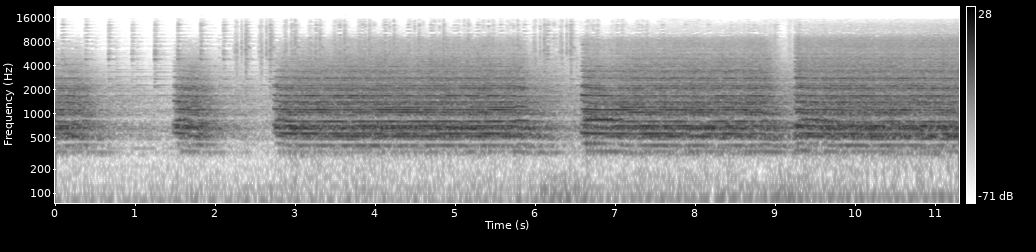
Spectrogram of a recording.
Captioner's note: train horn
